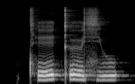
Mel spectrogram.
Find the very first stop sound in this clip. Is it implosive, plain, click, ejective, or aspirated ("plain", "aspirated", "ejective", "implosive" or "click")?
aspirated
